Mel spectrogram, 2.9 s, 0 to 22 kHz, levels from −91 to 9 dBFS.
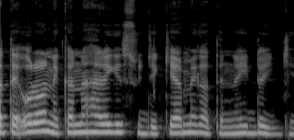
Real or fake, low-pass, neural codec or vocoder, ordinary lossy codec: real; none; none; none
